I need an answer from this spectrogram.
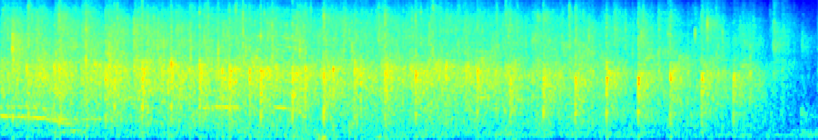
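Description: Audience applause welcomes four children coming up to be interviewed at a gathering: dense, even clapping throughout that thins and fades near the end.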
